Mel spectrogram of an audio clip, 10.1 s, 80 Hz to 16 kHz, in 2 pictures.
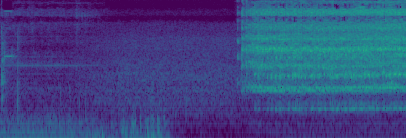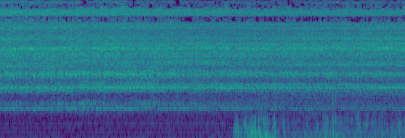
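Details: Home Essentials stand fan, model HE168RC, running with a loud, steady, piercing squeal well above its airflow hum; squeaky fan before repair, cause not confirmed.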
